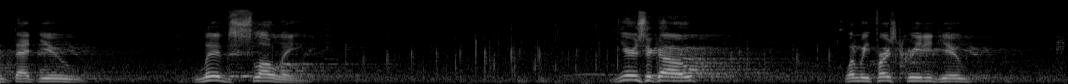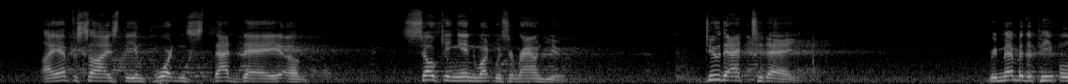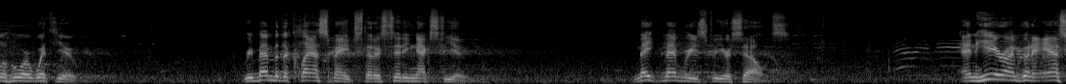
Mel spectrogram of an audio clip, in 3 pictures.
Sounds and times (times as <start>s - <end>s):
Male speech, man speaking: 0.0s - 0.8s, 2.0s - 3.2s, 6.2s - 7.2s, 8.5s - 9.8s, 11.1s - 13.9s, 14.7s - 16.4s, 17.7s - 18.7s, 20.6s - 22.2s, 23.8s - 26.2s, 27.7s - 29.3s, 30.8s - 32.0s
Narration, monologue: 0.0s - 4.5s, 6.1s - 32.0s.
